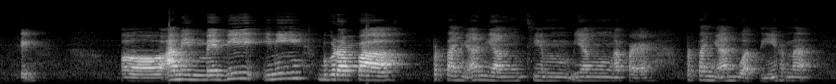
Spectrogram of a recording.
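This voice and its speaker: A woman at a fairly slow pace with lively intonation, amid audible room echo and noticeable background noise. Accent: strong Sundanese. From Indonesia, Bandung (West Java). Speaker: family vlogger. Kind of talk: casual Q&A chat to viewers.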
